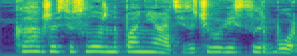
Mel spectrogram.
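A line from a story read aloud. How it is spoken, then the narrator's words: Inner groan, hungover. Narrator (Russian): простонала я мысленно, понимая, что опять перебрала с алкоголем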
